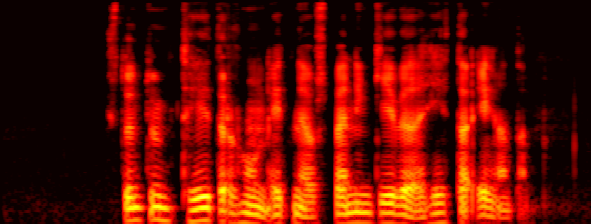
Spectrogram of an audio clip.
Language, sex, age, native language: Icelandic, male, 30-39, Icelandic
